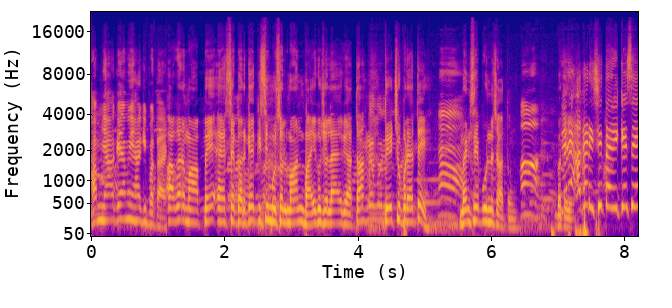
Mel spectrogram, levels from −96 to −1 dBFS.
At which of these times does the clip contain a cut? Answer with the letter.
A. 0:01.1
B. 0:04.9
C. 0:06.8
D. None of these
A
